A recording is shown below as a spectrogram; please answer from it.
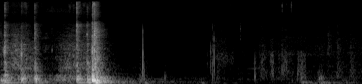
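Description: Drawers in a 2019 Prowler 22LX travel trailer slide and thump shut with a few quick knocks and rattles, followed by softer faint clicks and shuffles, with no voices.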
